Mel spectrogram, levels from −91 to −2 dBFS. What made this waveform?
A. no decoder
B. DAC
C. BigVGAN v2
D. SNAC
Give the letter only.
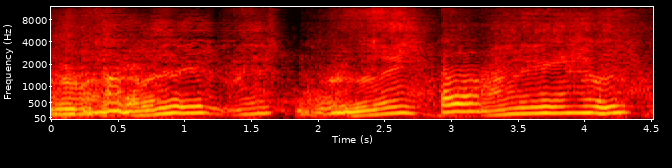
D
